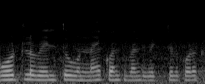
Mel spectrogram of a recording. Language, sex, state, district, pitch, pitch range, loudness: Telugu, female, Andhra Pradesh, Visakhapatnam, 205 Hz, 195-210 Hz, -33 LUFS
